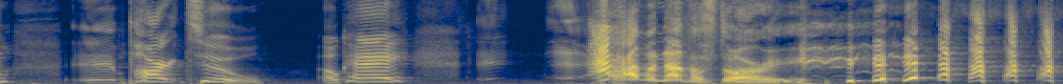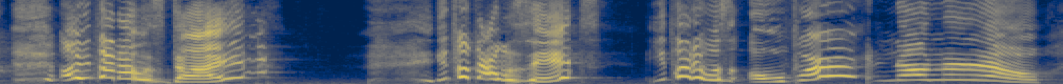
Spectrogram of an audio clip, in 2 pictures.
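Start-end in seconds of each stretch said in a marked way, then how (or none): 3.7-13.2 high, loud, laughing tease; excited teasing. Real, not acted. Teasing her viewers that the story isn't over, excited and loud. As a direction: playfully taunt the audience.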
